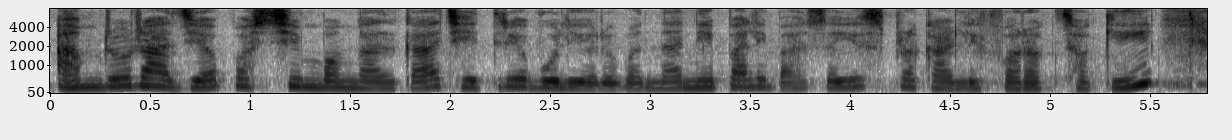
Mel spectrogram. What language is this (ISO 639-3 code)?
nep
